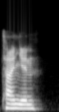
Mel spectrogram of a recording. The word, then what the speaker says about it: Tynion: I think his name is actually pronounced Tanyan.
